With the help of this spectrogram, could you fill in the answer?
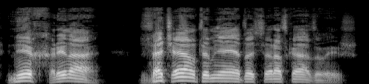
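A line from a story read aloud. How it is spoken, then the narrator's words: Gruff growl. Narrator (Russian): рыкнул Рики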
